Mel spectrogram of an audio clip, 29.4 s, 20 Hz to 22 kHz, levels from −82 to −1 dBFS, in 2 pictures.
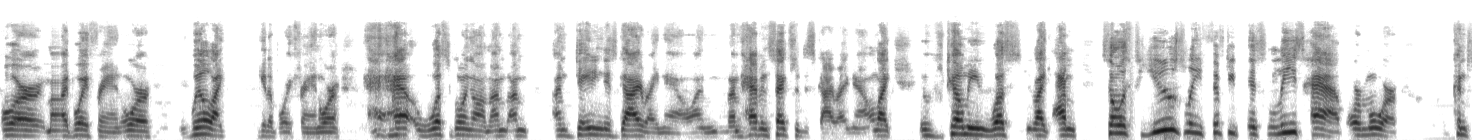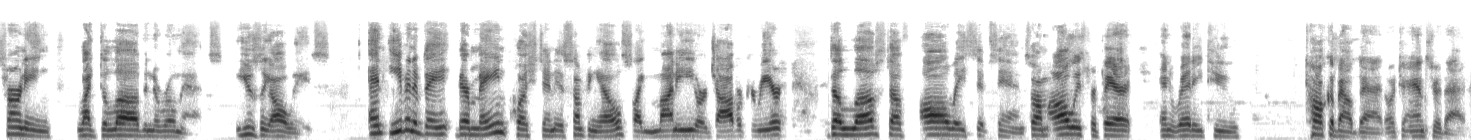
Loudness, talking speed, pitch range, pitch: -21 LUFS, 185 wpm, 150-190 Hz, 165 Hz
